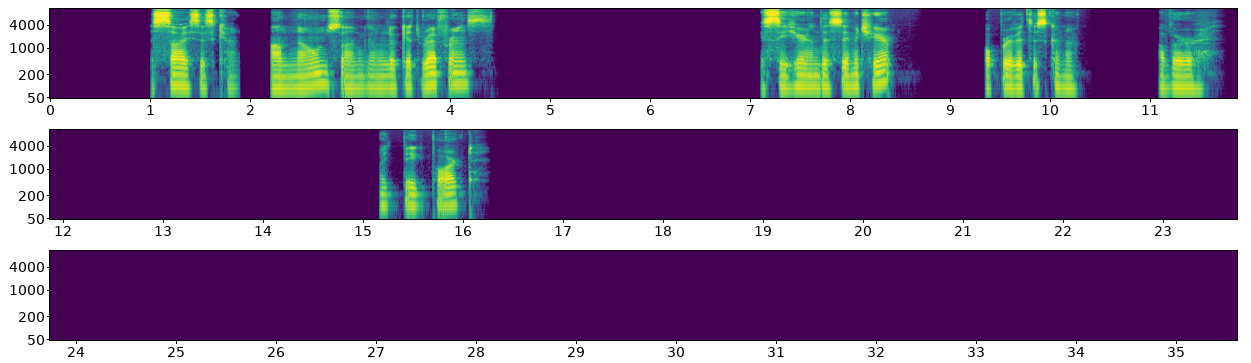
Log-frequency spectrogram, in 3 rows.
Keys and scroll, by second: 1.5 5, 13.9 4, 14.8 w, 22.8 r, 26.5 space, 27.4 space, 27.6 f, 31.9 w, 32.7 ctrl+d.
